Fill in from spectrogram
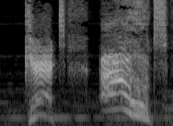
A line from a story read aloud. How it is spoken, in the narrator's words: Lewis yelled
